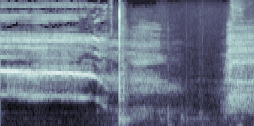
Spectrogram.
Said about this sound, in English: It's time for the goat. What is it? Oh, the goat?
